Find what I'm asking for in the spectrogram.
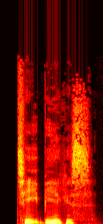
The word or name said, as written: tebirkes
